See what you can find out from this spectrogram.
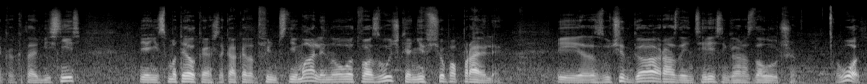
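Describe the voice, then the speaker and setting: Guy in his 40s ranting on a phone walk at night, emphatic and mocking, mid-pitched voice, faint traffic behind. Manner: animated, emphatic, mocking rant. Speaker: interpreter and English teacher. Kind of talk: casual walking vlog commentary. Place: city street at night, outdoors. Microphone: phone at arm's length with wireless earbuds.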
